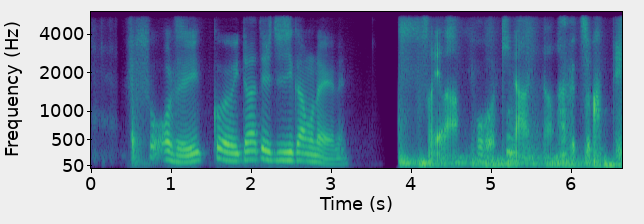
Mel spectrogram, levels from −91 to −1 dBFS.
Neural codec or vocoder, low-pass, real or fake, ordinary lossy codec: codec, 24 kHz, 0.9 kbps, WavTokenizer, large speech release; 5.4 kHz; fake; none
